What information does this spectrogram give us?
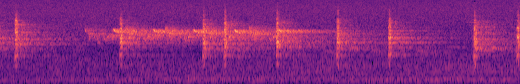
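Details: Wild turkey hens in the woods giving sharp, irregular cutting clucks every half second or so, overlapped by a long, high, rasping run of quick yelps in the middle.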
